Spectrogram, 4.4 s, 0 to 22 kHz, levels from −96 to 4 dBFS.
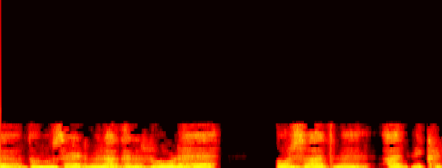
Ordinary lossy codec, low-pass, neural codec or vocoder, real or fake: MP3, 24 kbps; 7.2 kHz; vocoder, 24 kHz, 100 mel bands, Vocos; fake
